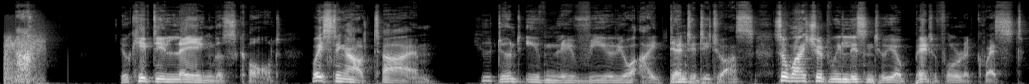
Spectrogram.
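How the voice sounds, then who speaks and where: Very deep, pompous villain professor. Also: male voice, sing-song, unhurried, bright, forceful tone, full character voice. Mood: irritated. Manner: theatrical, condescending, grandiose. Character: pompous, scornful villain professor arguing as prosecutor. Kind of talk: audio drama acting.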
